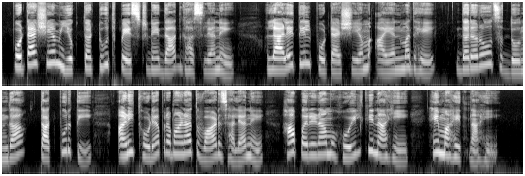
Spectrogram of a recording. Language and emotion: Marathi, neutral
